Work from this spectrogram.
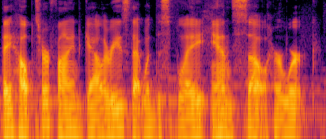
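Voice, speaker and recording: A man reading a children's picture book biography aloud, phrase by phrase with expressive emphasis. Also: lowish voice, measured pace, faint music behind. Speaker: storybook reader.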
